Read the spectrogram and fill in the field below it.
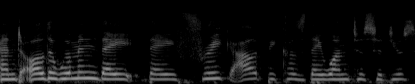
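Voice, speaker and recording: A woman speaks at a fairly slow pace with a German accent, her pitch fairly high. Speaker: actress. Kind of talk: panel discussion. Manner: halting.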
